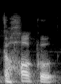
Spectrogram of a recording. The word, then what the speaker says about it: Tohoku: ¿Cómo es Tohoku o Tohoku? Tohoku. Con H, aspirada. Tohoku, o sea que estás lejísimos de nosotros.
